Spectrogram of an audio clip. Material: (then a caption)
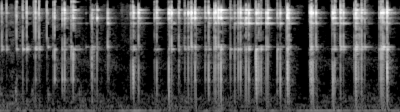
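Ceramic. A grey, glossy glazed ceramic mug, hollow and empty and held in both hands, is tapped on its outside wall by long acrylic nails. A rapid, irregular run of about twenty-two short taps rings out as bright, chiming clinks that die away almost instantly, with nothing in the low end.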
